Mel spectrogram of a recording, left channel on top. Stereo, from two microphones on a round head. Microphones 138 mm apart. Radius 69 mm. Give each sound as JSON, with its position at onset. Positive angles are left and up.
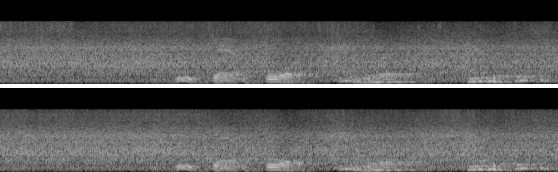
{"t": 1.7, "sound": "a man speaking", "side_deg": 25, "distance_m": 1.1}
{"t": 3.4, "sound": "a man speaking", "side_deg": 15, "distance_m": 3.5}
